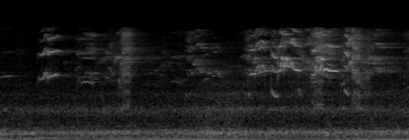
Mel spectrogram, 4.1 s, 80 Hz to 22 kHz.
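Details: Many lorikeets on 28 November 2013. Rapid, scratchy, high-pitched chirps and screeches come in quick bursts, building to a denser chattering flurry, with a constant low droning hum underneath.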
